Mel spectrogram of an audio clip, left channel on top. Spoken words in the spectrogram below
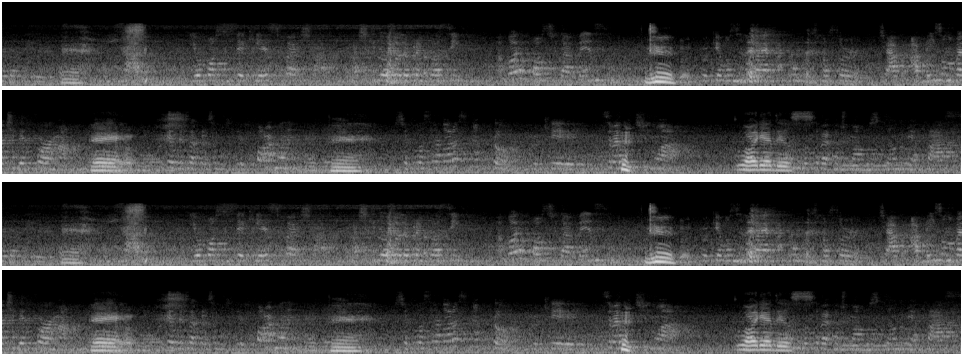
É. Sabe? E eu posso dizer que esse foi a chave. Acho que Deus olhou para mim e falou assim, agora eu posso te dar a bênção? Porque você não vai, como diz o pastor Tiago, a bênção não vai te deformar. É. Porque às vezes a bênção nos deforma, né? É. Você falou assim, agora você está pronto, porque você vai continuar. Glória a Deus. Você vai continuar buscando minha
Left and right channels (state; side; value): identical; both; correlation 1.00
